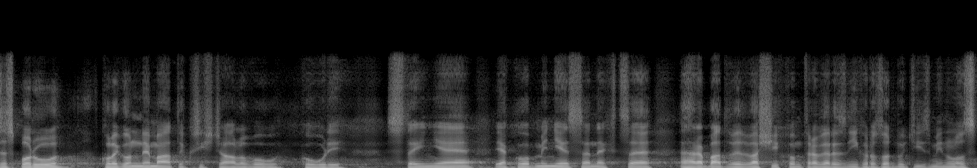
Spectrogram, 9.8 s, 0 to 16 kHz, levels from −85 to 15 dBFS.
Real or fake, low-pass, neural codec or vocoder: fake; 10.8 kHz; codec, 24 kHz, 1.2 kbps, DualCodec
